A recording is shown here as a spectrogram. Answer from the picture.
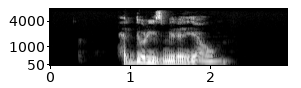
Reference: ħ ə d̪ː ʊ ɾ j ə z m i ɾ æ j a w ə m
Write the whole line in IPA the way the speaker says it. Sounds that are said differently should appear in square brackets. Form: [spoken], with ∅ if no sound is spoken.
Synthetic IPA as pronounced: ħ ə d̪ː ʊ ɾ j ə z m i ɾ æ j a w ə m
